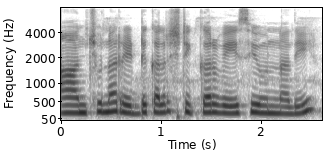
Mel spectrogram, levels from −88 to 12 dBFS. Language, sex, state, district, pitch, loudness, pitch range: Telugu, female, Telangana, Mahabubabad, 215 Hz, -13 LUFS, 205-230 Hz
